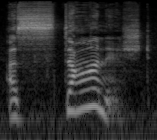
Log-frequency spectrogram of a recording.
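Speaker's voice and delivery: plain reading voice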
